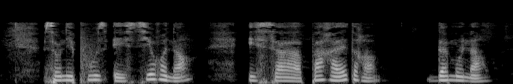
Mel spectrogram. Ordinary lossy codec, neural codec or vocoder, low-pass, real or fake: MP3, 32 kbps; none; 7.2 kHz; real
